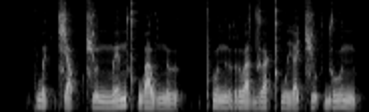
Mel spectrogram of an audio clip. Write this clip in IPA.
kwe˥˩k̚t͡ɕa˨˩p̚ t͡ɕu˧nme˥˩nkʰwa˧wnɯː˨˩k̚ | pʰu˧nru˧a̯dɯ˧a̯ kʰwi˨˩a̯t͡ɕu˥˩ʔdu˥˩n

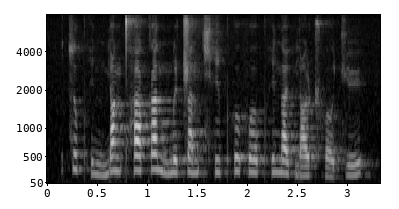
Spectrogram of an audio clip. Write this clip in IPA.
t͡su˥˩pʰi˨˩ŋ mjɑ˥˧ŋt̪ʰä˥˧ ka˥˩n mi˥ʈ͡ʂa˥nt͡ɕʰi˥˧ pʰu˥˩fo˥ʊ̯ pʰi˥na˥˩ɪ̯pjɑ˧˥ʊ̯ʈ͡ʂʰo˨˩ʊ̯ t͡ɕy˧˥

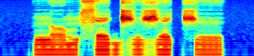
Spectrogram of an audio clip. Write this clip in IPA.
nɔmsɛd͡ʒɘ ʒɛt͡ʃɘ

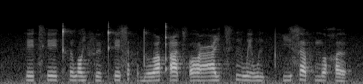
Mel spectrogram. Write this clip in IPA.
et͡sʰeːkʰəwɔi̯ fø kʰesɐhɐ doːqʼɐːt͡sʼɔː ʕi t͡sʰɨwe wɨʔ pʰi sɐfmo χə

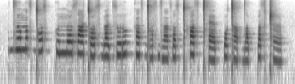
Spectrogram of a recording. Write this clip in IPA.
d͡zʌ˦mə̃˦sˤɡ͡ǀɔ˦sˤ kːʊ˦nːo˦sˤæ˦ǀo˨˦sˤ ɡə˨t͡sʊ˧ ɾʊ˦kːə̃˧sˤ ɡ͡ǀʌ˦sˤd͡zæ̃˧sˤɾʏ˦sˤ ǀʰʌ˦sˤǀʰæ˨ pːɔ˦ǀæ̃˨sˤdˤo˨ pːə˧sˤ ǁə̃˨

